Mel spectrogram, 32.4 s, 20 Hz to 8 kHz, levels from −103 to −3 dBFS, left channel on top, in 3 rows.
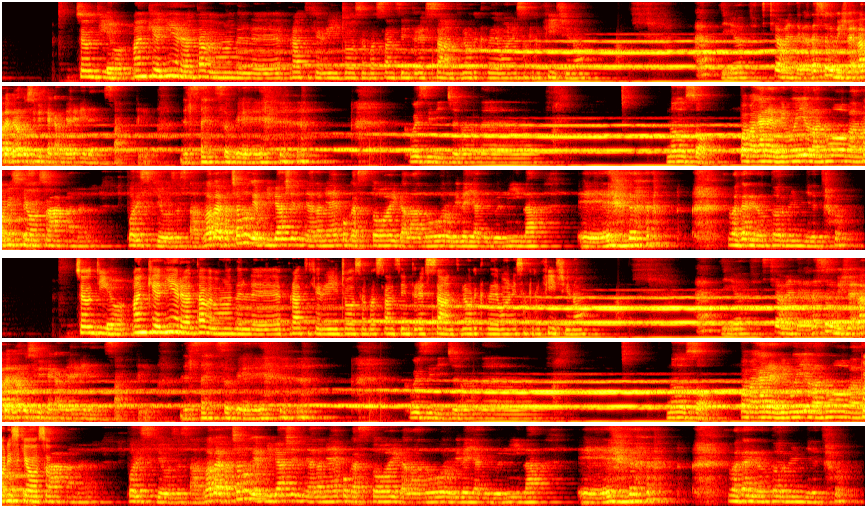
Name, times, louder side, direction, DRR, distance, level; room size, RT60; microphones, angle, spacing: voice 1, 0.9-7.3 21.5-22.2, right 5 dB, 75° right, 10 dB, 0.6 m, -29 dB
sound 1, 2.9-21.9, right 3 dB, 10° right, 0.6 m, -26 dB
voice 2, 8.1-8.4 8.6-14.7 15.2-15.6 15.9-17.8 18.5-18.6 19.1-19.7 20.0-22.8 23.1-28.5 28.8-29.9 30.2-32.1, left 2 dB, 40° left, 4 dB, 1.0 m, -30 dB
7.4 x 5.5 x 3.6 m, 0.72 s
head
